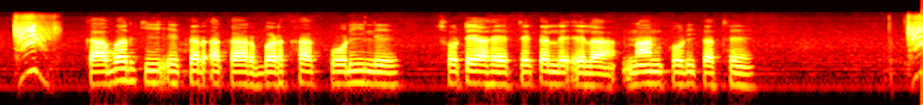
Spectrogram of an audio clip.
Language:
Chhattisgarhi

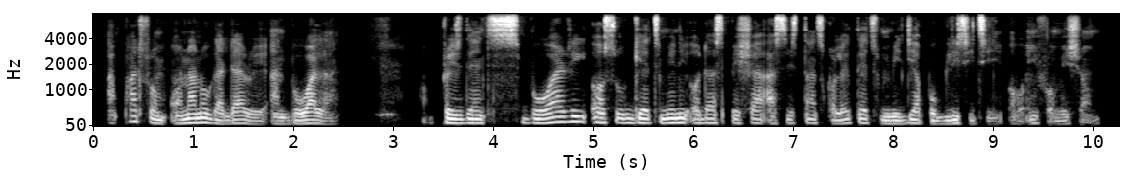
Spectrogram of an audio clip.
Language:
Nigerian Pidgin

